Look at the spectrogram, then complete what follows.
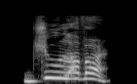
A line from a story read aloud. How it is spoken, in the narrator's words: they cried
